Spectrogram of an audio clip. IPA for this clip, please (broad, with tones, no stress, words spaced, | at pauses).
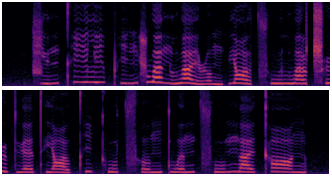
t͡ɕy˧˥n t̪ʰi˥li˥ pʰi˧˥ŋʂwa˥˧n lwa˥˩ɪ̯ɻɤ˨˩ŋpjɑ˥˩ʊ̯ t͡sʰu˥ lwä˥ʈ͡ʂʰɻ̩˥˩ t̪ɥɛ˧˥t̪ʰjɑ˨˩ʊ̯ t̪ʰi˥˩kʰu˧˥ t͡sʰɤ˧˥ŋ t̪wə˧˥nt͡sʰu˧˥ n̪a˥˧ɪ̯kʰɑ˥˩ŋ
